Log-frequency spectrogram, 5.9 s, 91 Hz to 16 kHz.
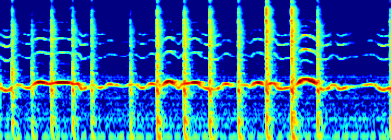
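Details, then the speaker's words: Upgraded Minelab GPX 5000 on full gain, normal timings, tracking on, over an ironstone hot rock: steady mid-pitch threshold with coil knocks; brief swells on the rock fade as ground balance tracking cancels its response. "But anyway, it'll basically, on full gain, remove the response from the hot rock."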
